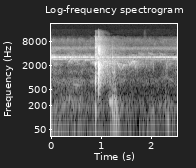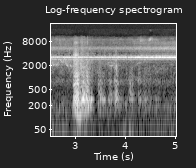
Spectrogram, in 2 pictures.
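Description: Steady, high-pitched insect drone with faint bird chirps. A sharp click comes about a second in and a duller knock near three seconds.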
